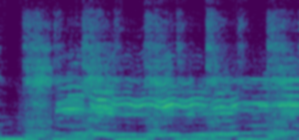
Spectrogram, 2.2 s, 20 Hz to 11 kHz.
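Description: A 45 RPM vinyl single playing an early-1960s rhythm-and-blues vocal group record. A lead voice holds a high, wavering line over a steady bass and drum beat.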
